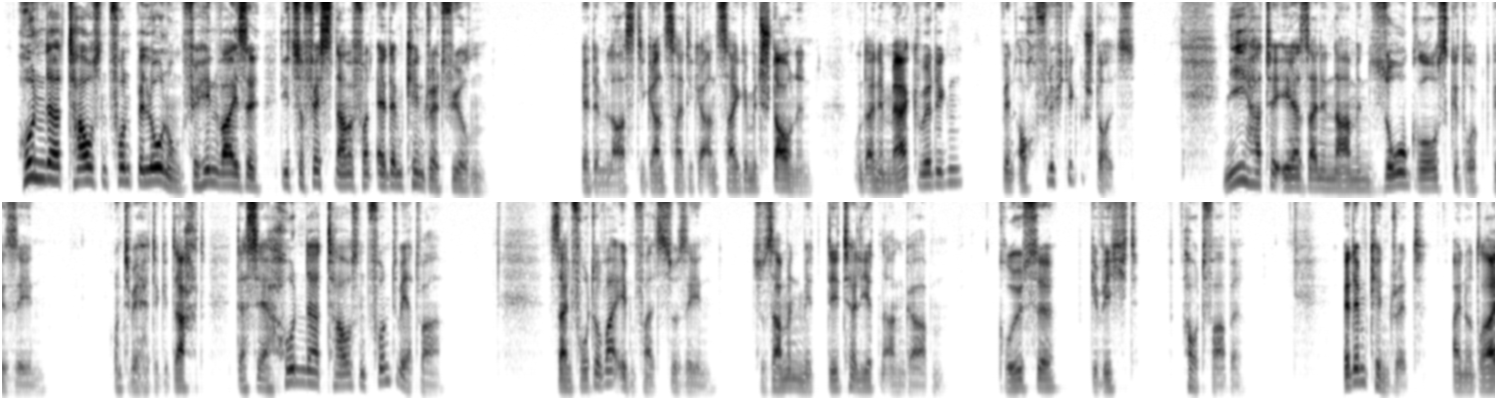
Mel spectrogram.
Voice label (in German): Hoerprobe Hoerbuch Roman; William Boyd; Einfach Gewitter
